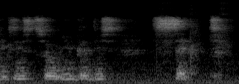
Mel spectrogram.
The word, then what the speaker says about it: sept: Then here, remember, P is not pronounced. Okay, it doesn't exist, so you get this sept sound.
